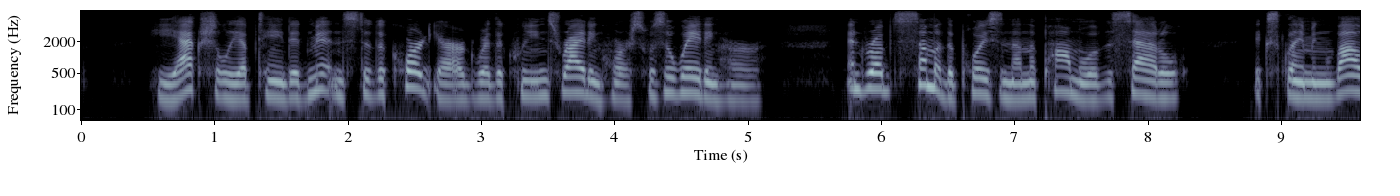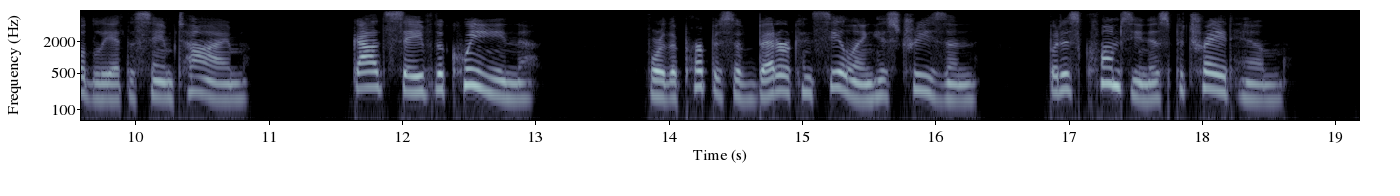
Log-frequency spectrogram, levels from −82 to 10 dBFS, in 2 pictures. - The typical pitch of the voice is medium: Yes, medium, 180 Hz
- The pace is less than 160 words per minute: No, average, 165 wpm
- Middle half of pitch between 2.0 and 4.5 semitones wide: No, average, 5.3 semitones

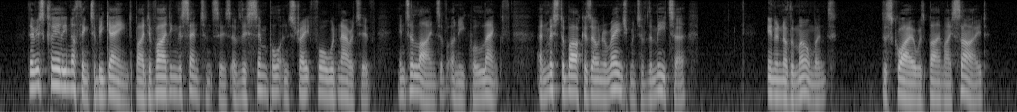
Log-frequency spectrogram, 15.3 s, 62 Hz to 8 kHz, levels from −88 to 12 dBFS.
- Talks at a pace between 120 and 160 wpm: Yes, average, 155 wpm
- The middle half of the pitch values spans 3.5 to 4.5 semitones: Yes, average, 4.1 semitones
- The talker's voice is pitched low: Yes, low, 130 Hz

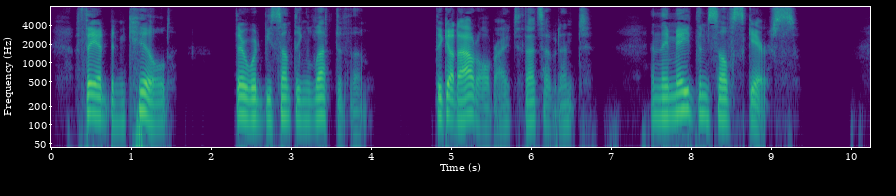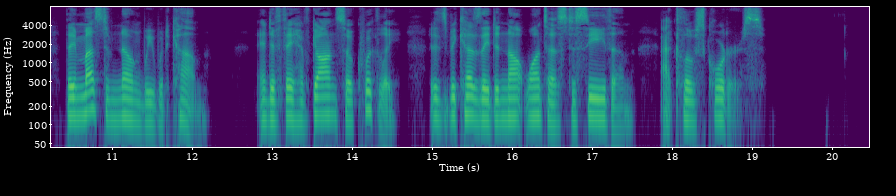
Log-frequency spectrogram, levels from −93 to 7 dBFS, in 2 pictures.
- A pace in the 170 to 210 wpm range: No, average, 150 wpm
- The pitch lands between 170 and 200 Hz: No, low, 130 Hz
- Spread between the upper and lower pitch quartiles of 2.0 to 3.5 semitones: Yes, narrow, 2.5 semitones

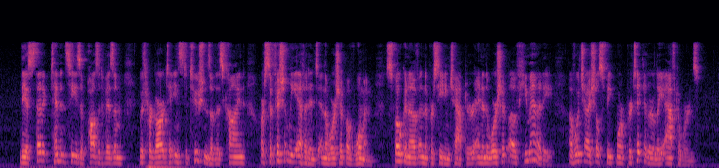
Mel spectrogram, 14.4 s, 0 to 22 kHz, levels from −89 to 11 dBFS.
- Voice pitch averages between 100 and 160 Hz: Yes, low, 135 Hz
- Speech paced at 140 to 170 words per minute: Yes, average, 165 wpm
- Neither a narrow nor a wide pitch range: Yes, average, 4.1 semitones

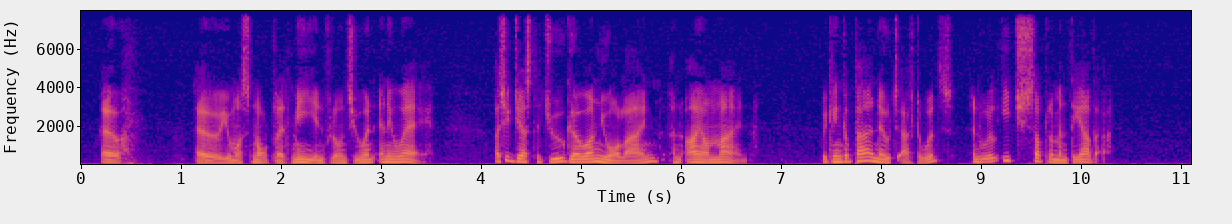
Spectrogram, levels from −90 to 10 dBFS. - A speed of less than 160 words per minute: No, average, 185 wpm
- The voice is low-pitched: Yes, low, 130 Hz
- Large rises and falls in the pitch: No, average, 4.5 semitones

